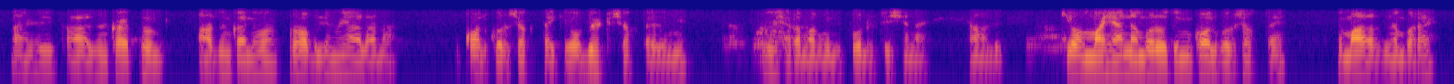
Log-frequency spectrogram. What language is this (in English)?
Marathi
